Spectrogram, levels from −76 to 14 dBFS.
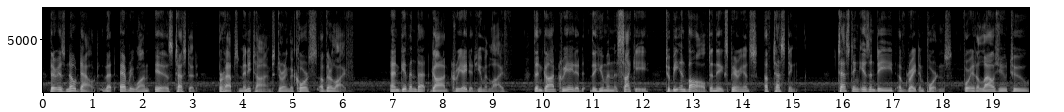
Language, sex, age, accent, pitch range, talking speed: English, male, 50-69, American, 105-145 Hz, 150 wpm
